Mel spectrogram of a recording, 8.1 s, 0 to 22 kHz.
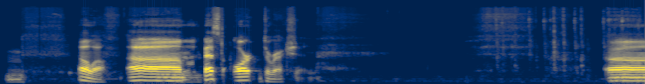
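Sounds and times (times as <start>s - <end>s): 
speech: 0.2s - 4.2s, 7.6s - 8.0s
person speaking loudly: 1.6s - 2.7s, 7.6s - 8.0s
soft computer keyboard clicks: 6.2s - 7.9s.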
